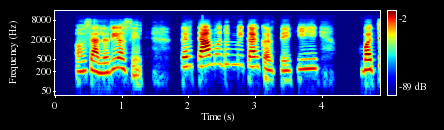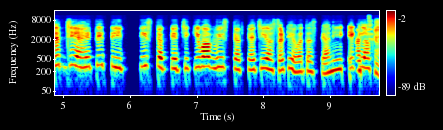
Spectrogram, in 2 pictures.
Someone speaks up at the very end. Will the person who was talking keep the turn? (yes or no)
yes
